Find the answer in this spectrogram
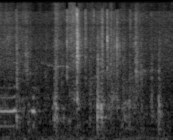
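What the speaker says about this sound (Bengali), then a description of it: "এটা হচ্ছে টাইগার মুরগি।" Tiger chickens clucking in short, scattered bursts at moderate distance on a poultry farm, with soft farmyard background noise and no talking.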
